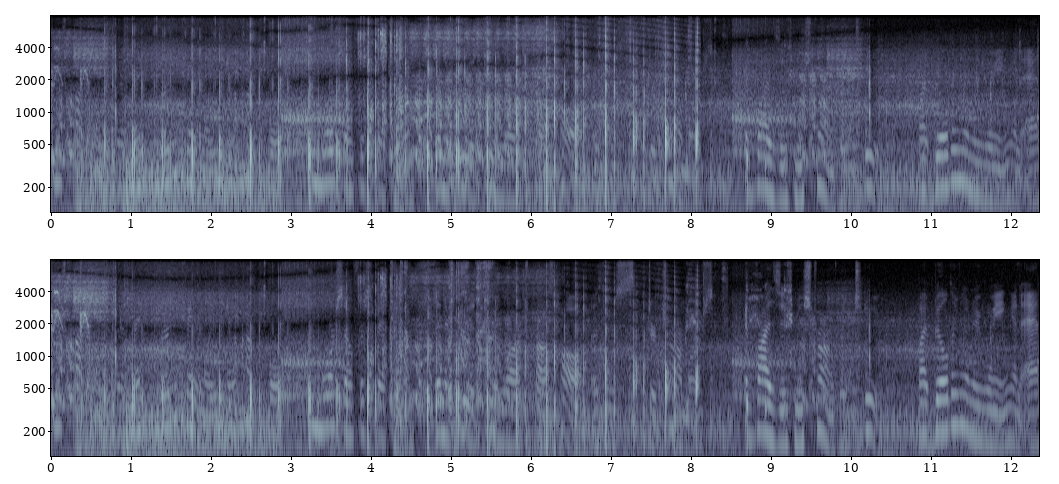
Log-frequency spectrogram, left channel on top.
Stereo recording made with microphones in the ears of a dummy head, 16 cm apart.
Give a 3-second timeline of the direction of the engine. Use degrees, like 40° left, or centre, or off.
10° right, 40° left, 60° left, 60° left.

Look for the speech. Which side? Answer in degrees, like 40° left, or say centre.
40° right.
